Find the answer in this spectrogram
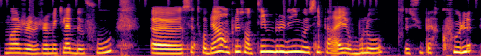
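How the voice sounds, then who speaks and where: A bubbly woman streamer chats casually about her favorite board games in a live-stream review, laughing often and acting out little scenes. Her voice is a little high and dark-toned, at a moderate pace. She uses a streaming microphone, with soft music in the background.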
